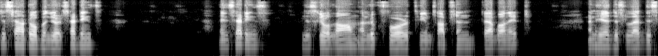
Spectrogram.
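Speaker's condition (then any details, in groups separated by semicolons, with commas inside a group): No condition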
